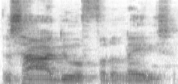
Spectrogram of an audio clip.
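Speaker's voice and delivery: ordinary talk, nothing marked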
